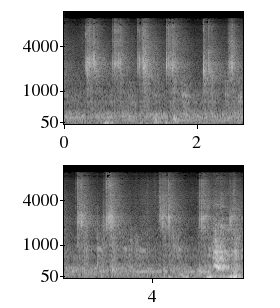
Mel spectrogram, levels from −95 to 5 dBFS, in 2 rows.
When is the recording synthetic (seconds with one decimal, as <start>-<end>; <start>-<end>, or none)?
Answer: 0.0-5.4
